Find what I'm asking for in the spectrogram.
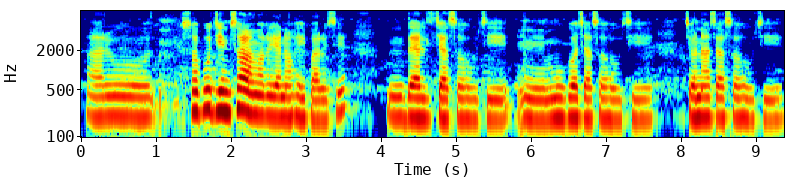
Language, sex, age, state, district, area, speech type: Odia, female, 30-45, Odisha, Bargarh, urban, spontaneous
